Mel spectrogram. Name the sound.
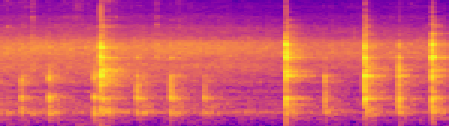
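mushrooms and julienned vegetables sizzling in oil in a pan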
